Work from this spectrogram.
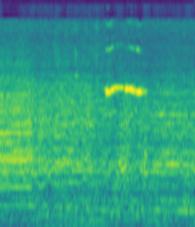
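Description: GT race cars, a Lamborghini and a Lexus, pass on a track at the Sugo Japan Cup, heard as a steady distant engine drone with a brief high whine rising over it.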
